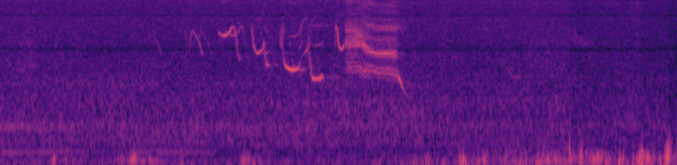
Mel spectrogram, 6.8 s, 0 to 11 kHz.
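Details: Long-tailed Meadowlark (Sturnella loyca) at the outer edge of Laguna Nimez Nature Reserve, El Calafate, Santa Cruz, Argentina, April 2016, gives one brief song: quick clear whistled notes, then a loud wheezy downslurred buzz, over wind and rustling.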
